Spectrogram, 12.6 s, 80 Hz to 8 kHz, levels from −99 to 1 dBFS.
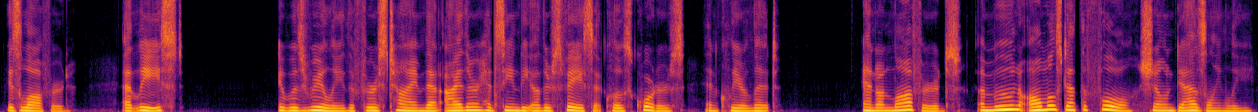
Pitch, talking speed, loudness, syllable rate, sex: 210 Hz, 155 wpm, -16 LUFS, 4.6 syllables/s, female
